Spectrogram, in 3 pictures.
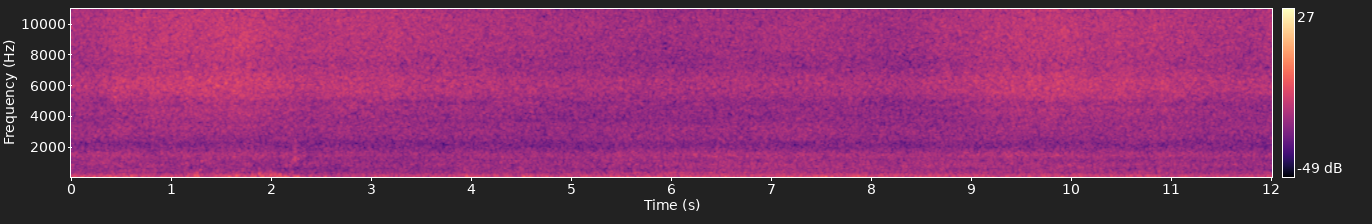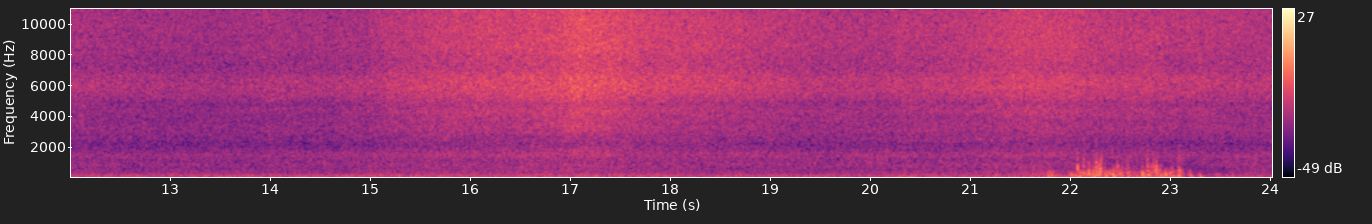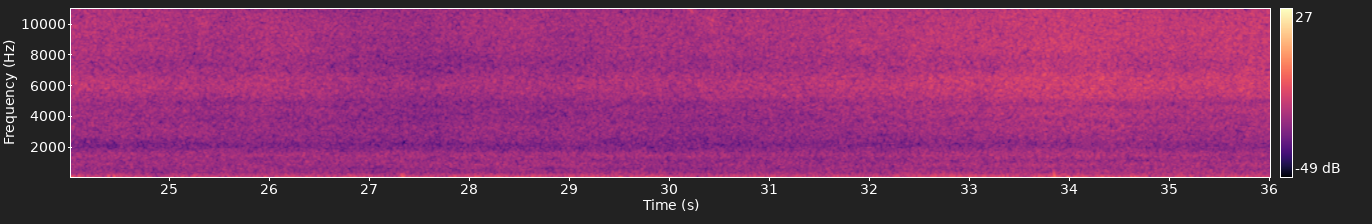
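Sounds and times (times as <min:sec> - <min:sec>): wind buffeting microphone: 0:00.0 - 0:12.0, 0:17.3 - 0:36.0.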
